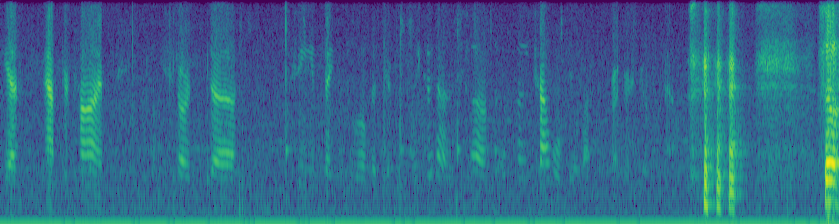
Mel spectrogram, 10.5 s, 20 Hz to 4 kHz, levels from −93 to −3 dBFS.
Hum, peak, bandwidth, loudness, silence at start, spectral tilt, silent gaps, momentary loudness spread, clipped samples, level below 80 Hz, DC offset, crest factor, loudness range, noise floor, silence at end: none; 0 dBFS; 4 kHz; -26 LUFS; 0.05 s; -3.5 dB/octave; none; 25 LU; under 0.1%; -54 dBFS; 1%; 26 dB; 14 LU; -49 dBFS; 0 s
